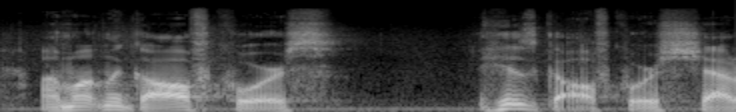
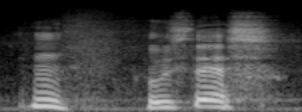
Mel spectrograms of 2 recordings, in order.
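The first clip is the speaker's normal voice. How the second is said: puzzled mock surprise. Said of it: "And I'm like".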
